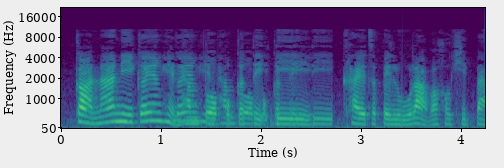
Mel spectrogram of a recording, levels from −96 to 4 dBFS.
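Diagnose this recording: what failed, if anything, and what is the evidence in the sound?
Codec stage. Nothing survives above 10.6 kHz, and the treble sounds hissy and grainy throughout. Tones are roughened and attacks blurred. This points to likely Vorbis compression at a low bitrate, around 33 kbps, with fine treble detail quantised into noise.

Doubled audio track, from 1.16 s to 2.72 s. A full-band second copy trails the original by roughly 0.4 s, about 5 dB quieter. It has no decay or room colour. It starts and stops abruptly. Either a slower capture path or an edit holding two offset copies likely put it there.

Block of digital silence at 3.41 s, lasting 10 ms. At that length it is heard as a tick or dip rather than a gap. The audio cuts out and back with no fade. The output buffer was not filled in time, or a calculation produced invalid values.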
